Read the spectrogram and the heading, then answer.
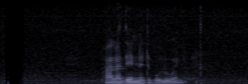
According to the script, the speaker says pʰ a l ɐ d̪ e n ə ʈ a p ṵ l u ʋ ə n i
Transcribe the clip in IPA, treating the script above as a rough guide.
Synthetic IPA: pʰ a l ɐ d̪ e nː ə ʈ ə p ṵ l u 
